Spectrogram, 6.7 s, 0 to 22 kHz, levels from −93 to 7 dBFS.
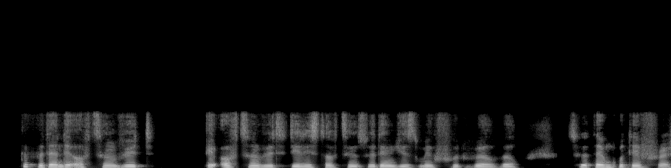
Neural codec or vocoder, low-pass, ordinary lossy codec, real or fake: codec, 24 kHz, 0.9 kbps, DualCodec; 7.2 kHz; none; fake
